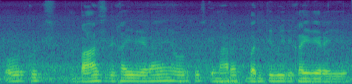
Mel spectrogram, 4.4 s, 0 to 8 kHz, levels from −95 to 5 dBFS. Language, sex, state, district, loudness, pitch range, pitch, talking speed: Hindi, male, Goa, North and South Goa, -18 LUFS, 100-110 Hz, 110 Hz, 230 wpm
